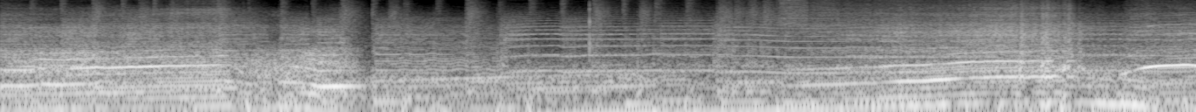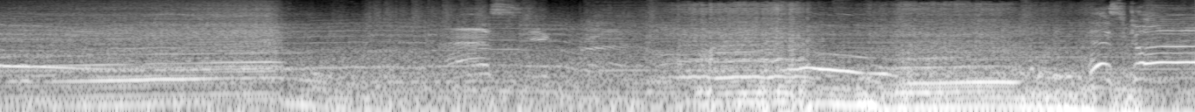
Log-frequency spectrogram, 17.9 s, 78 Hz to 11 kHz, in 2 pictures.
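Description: An RB25-swapped Nissan Cefiro revving hard while its rear tires spin and smoke, a loud rising and falling engine roar with squealing rubber, close by and continuous, with people shouting and cheering over it.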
